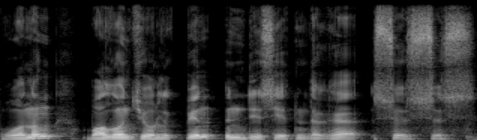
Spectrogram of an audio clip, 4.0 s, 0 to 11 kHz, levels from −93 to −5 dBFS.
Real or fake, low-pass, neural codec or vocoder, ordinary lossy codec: real; none; none; none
